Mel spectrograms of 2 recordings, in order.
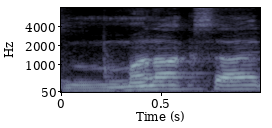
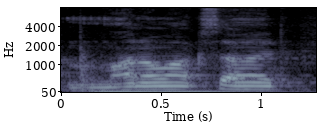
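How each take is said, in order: First: The prefix vowel is dropped before oxide. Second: The prefix vowel is kept before oxide. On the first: The speaker calls it right. "it is monoxide" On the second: The speaker calls it wrong. "not monoxide"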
